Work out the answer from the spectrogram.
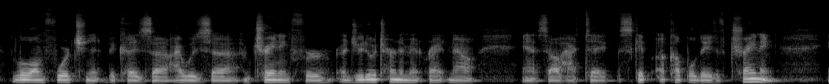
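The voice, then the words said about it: Scratchy voice from a cold. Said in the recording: “My voice is a little scrappy. I got sick again ... I tend to get colds quite often”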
